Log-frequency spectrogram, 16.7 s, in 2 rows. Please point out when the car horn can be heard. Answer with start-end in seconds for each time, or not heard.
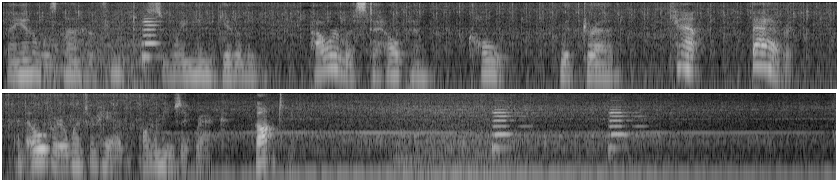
0.4-1.6, 12.2-14.8.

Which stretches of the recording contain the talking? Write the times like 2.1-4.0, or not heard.
0.0-11.3.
